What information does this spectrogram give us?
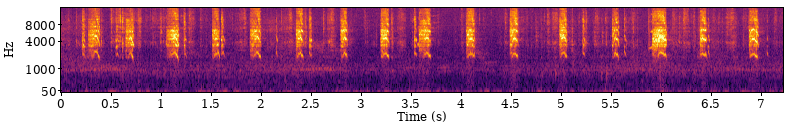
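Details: Two budgerigar chicks, 4 and 2 days old, give raspy, high-pitched chirps in a quick, uneven series.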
